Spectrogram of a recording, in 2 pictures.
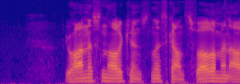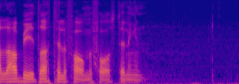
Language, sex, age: Norwegian, male, 19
